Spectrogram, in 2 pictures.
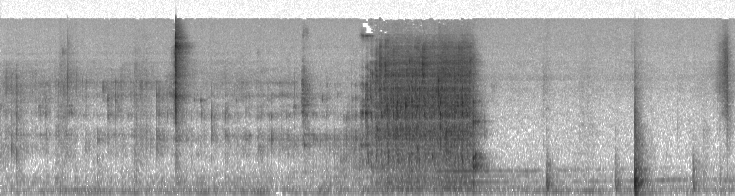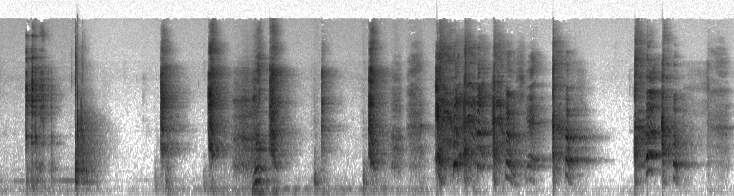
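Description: A glass water bong drawn briefly about six seconds in, then a man coughing in repeated fits from a harsh bong hit.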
